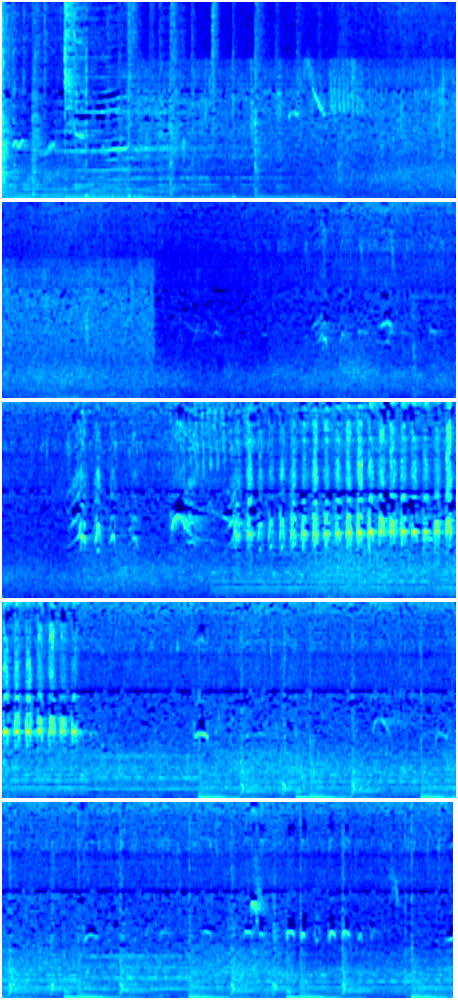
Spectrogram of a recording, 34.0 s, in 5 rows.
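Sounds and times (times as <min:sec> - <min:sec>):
rapid pulsing bird call: 0:14.6 - 0:22.0, 0:23.0 - 0:34.0.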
